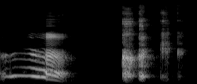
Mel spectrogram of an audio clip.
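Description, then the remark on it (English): A voice imitates a door being locked: a drawn-out creaky vocal sweep, a short pause, then four quick, sharp mouth clicks in a loose rhythm. “That was me locking the door.”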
